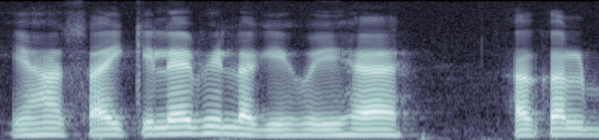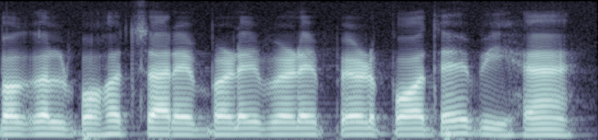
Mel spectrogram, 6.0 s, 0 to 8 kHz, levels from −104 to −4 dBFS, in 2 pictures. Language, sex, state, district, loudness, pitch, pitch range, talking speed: Hindi, male, Jharkhand, Palamu, -17 LUFS, 130 Hz, 120-130 Hz, 160 wpm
